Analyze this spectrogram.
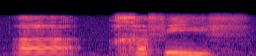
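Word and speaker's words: خفيف: Same construction here. Khafif, khafif. So we have the kha with the fatha, kha, fa with the kasra, elongated, khafi, and then fun.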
